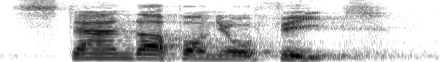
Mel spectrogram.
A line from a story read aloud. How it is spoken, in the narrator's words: called out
